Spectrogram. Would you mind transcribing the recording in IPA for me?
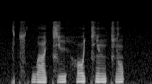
t͡sʰ w a˨˩ t͡ɕ i˧ h ɔ˥˧ t͡ɕ ẽ˥˧ ŋ t͡ɕ ɔ̃˦ p̚

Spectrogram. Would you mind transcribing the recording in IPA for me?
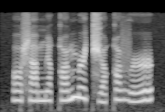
ɔ ɬ a m i q ɵ m ə˞ t͡ɕ ɵ q ɵ v ə˞

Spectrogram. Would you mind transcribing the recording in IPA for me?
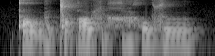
qʼ õ w ŋ a̤ i̯ ǀ õ q a u̯ ɬ i̤ χ a̤ x o w z ɯ

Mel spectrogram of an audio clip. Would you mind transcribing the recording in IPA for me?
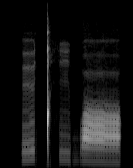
ɪ ǃʰ i b ɒː

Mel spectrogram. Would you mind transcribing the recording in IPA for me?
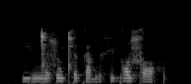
j ḭ ŋ͡ǀ ʏ ɬ u cʰ ø k a b ʏ x i ɡ ɔ ɕ ɔ x

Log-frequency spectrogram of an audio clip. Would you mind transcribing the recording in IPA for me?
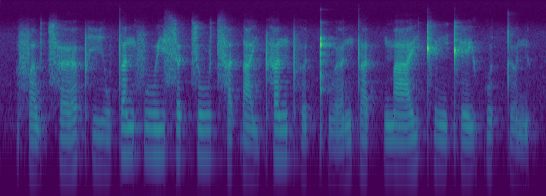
f ɐ˨˩ w t͡sʰ œː˨˥ pʰ iː˨ w t̪ ɐ˥ n f uː˥ j s ɵ˥ t̚ s uː˥ t͡sʰ ɐ˧ t̚ aː˨ j pʰ ɐ˥ n pʰ ɵ˨ t̚ kʷʰ œː˨˥ n t̪ ɐ˥ t̚ | m aː˨˥ j kʰ ɪ˨ ŋ kʰ e˨˥ j kʷ ɐ˧ t̚ t̪ ɵ˨˩ n

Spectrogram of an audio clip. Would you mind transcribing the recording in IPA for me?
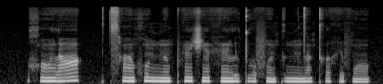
χ ɔ̃ l ɑ | t͡sʰ ɑ̃ χʷ ə̃ ŋ ə̃ pʰ ɛ̃ ʃ ɛ̃ h ɛ̃ l ɪ tʷ ʌ f ə̃ k ə ŋ ə̃ d ɑ̃ kʰ ʌ h ɪ f ɔ̃

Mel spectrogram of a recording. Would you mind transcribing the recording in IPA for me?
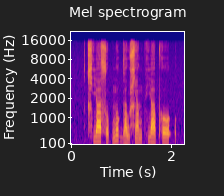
t͡ɕʰ j a˧ s o˨ p̚ n̪ o˥˧ ɡ a˨˩ w ɕ ã˧ n pʰ j a˥˧ pʰ o˦ ʔ

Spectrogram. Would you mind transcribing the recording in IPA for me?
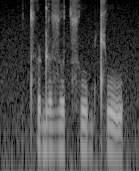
tʰ ɵ ɖ ɵ z u t͡sʰ u b cʰ u

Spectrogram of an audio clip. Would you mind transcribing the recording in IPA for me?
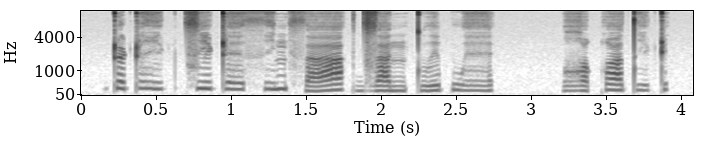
ʈ ɤ˦ ʈ ɦ i̤˦ ʈ t͡s i˦ ʈ ɛ̤˦ θ i̤˦ nʲ θ a˨˦ | d͡z a˨ nʲ tʷ e˨˦ p w ɛ̤˦ | ʁʷ e˨ qʷ a˦ t̪ i̤˦ ʈ

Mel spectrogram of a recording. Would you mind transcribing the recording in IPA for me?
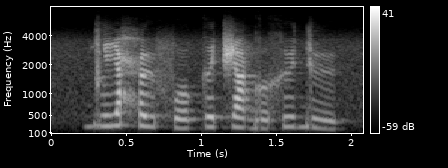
ɡ l i ħ ʉ f o k ə t͡ʃ ɑ ɡ ʊ x ʉ d ʉ

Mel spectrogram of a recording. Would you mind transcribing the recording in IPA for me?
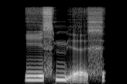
i s mʲ ɛ̰ x

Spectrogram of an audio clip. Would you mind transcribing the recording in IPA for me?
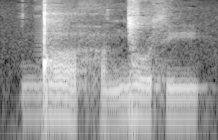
ŋ͡ǃ a h a ŋ͡ǀ o s i

